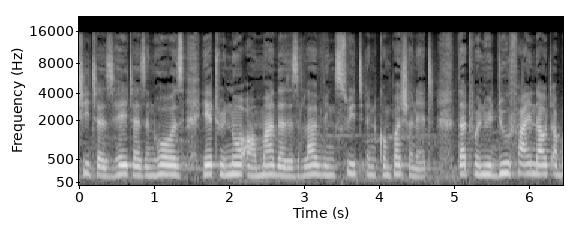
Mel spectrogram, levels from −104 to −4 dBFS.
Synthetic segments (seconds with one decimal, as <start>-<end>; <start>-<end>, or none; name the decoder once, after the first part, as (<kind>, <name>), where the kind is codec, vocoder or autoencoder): none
